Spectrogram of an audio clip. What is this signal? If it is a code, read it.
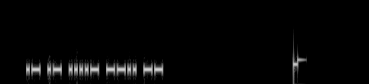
Morse code, heard as a keyed tone, about 38 wpm, 700 Hz. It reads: AA4ZM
